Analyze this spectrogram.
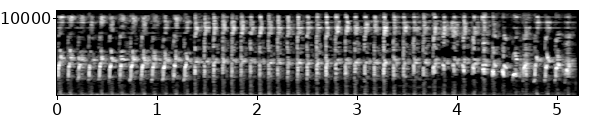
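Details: Female lutino lovebird, a fighter bird, delivering long ticking trills: a fast, even run of sharp clicks, about three per second-fraction, with a bright buzzy band sliding slightly downward throughout.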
